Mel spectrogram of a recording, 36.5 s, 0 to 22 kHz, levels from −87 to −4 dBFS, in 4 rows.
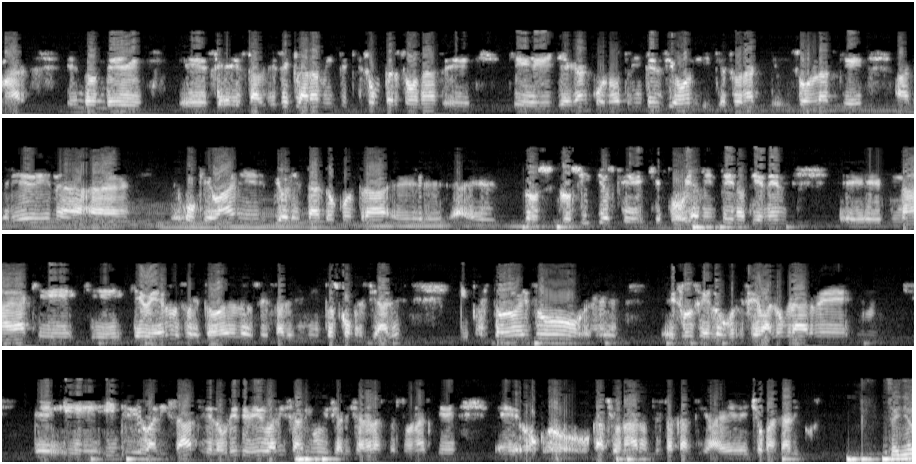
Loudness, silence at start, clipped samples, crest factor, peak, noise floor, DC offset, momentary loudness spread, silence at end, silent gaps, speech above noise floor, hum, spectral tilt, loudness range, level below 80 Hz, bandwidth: -15 LUFS; 0 s; under 0.1%; 14 dB; -2 dBFS; -40 dBFS; under 0.1%; 9 LU; 0 s; none; 24 dB; none; -5 dB/octave; 2 LU; -48 dBFS; 7.8 kHz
